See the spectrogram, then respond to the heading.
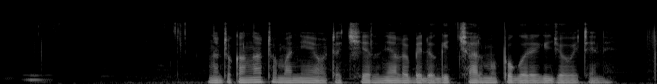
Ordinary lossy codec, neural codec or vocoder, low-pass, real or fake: none; none; 7.2 kHz; real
